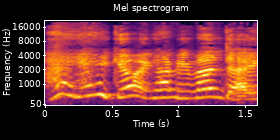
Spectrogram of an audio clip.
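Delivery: put-on chirpy voice, very high-pitched and loud. Retelling a past greeting at work: imitating own chirpy greeting. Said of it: "I'd go to work chirpy".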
